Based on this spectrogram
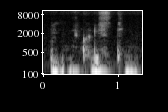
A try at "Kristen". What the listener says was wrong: Kristen. Kristen. Remember, it's S sound, not E.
